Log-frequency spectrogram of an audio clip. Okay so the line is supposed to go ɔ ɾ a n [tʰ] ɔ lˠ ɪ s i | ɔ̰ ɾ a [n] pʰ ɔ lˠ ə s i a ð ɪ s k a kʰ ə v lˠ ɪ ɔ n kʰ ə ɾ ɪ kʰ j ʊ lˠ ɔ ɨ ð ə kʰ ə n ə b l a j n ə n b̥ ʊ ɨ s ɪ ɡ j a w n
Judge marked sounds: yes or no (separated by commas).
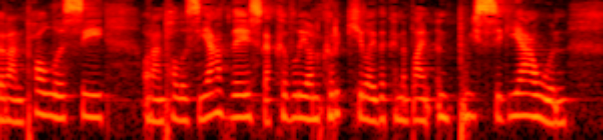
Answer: no, yes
